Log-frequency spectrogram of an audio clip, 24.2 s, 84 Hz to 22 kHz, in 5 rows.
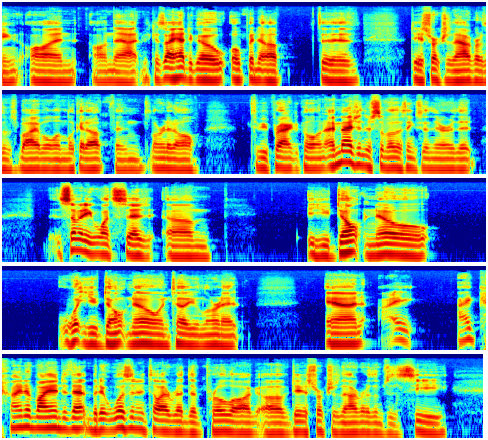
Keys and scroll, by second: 6.5 ctrl+[, 6.6 ctrl+j, 7.3 j.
